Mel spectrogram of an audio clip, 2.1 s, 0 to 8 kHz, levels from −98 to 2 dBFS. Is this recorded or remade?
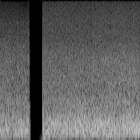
remade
